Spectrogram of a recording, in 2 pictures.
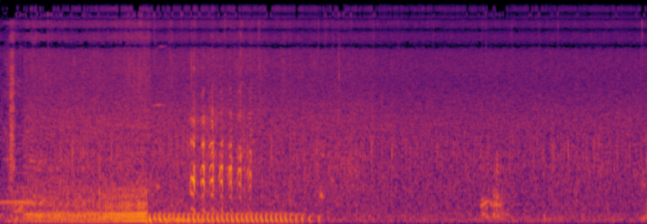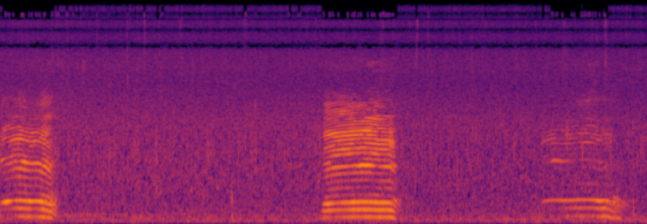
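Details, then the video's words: Cattle being herded home to their shed through heavy rain in the countryside: three or four short, harmonic moos spaced a few seconds apart, over steady rain hiss and a burst of rain noise at the start. "Bunyi sapi lucu"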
